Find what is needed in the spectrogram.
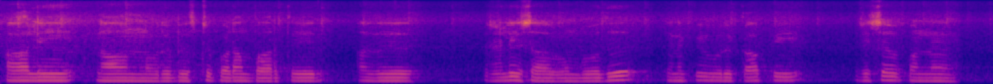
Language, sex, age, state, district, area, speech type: Tamil, male, 45-60, Tamil Nadu, Tiruvarur, rural, read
